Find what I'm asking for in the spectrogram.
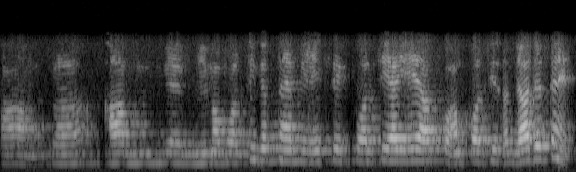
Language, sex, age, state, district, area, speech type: Hindi, male, 30-45, Uttar Pradesh, Sitapur, rural, conversation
